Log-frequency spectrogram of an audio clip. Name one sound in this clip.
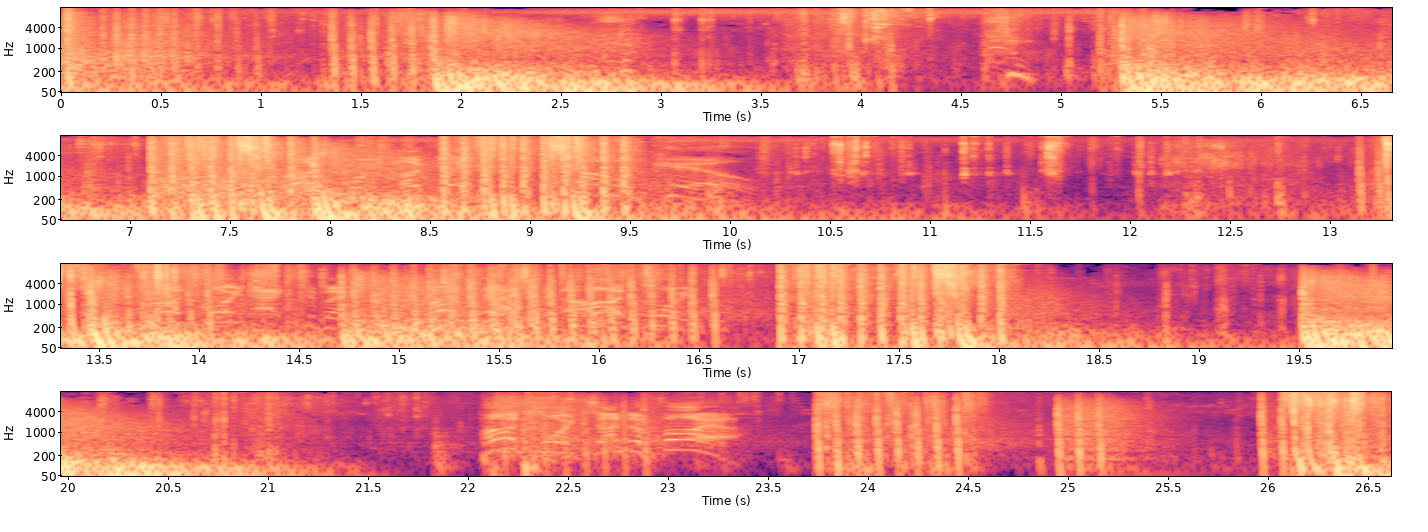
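A rifle fires in rapid bursts with loud booming shots.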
